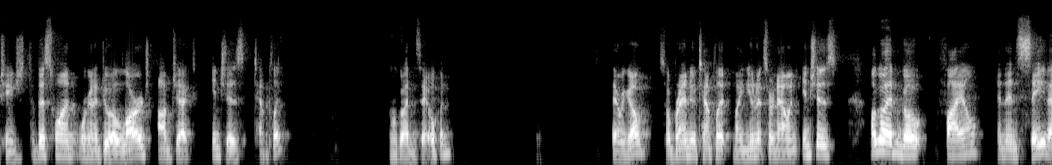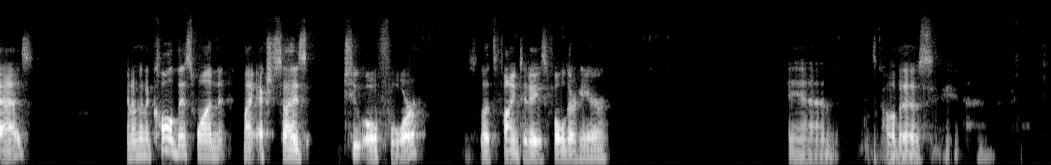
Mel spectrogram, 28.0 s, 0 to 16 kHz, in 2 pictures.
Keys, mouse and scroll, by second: 0.6 click, 4.3 click, 5.9 click, 12.7 click, 14.6 click, 17.3 click, 20.7 click, 20.8 click, 21.1 F15, 21.6 click, 22.0 click, 23.1-28.0 drag, 26.7-28.0 typing.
